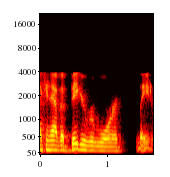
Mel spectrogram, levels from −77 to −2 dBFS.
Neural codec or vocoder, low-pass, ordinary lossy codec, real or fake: none; 7.2 kHz; AAC, 16 kbps; real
